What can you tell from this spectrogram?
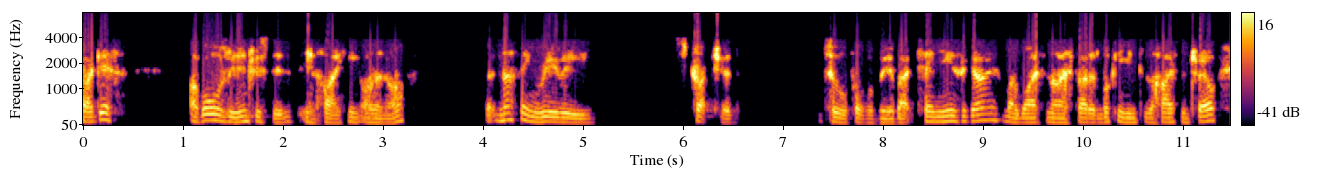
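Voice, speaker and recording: A man with an Australian accent, medium in pitch, with ordinary pitch variation and long, frequent pauses. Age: 60s. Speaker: hiking club president. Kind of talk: interview.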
